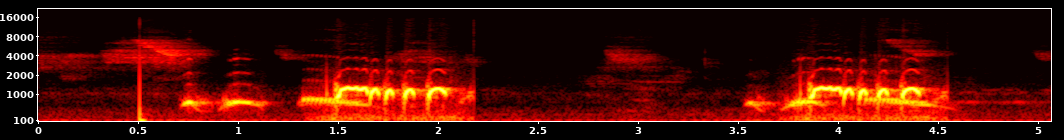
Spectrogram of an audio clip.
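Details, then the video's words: Local zebra dove in full voice, used as a lure for other doves: two soft cooing phrases, each a few short notes running into a quick rolling trill, separated by a pause of about a second. "Perkutut Lokal Gacor Suara Merdu Mewah Buat Pancingan"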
